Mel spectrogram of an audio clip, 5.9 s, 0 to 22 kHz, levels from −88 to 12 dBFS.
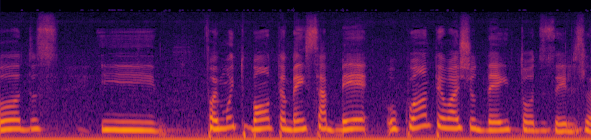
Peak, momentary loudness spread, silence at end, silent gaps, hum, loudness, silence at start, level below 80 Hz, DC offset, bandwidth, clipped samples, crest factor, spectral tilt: -6 dBFS; 8 LU; 0 s; none; none; -20 LUFS; 0 s; -40 dBFS; 3%; 15 kHz; under 0.1%; 14 dB; -6 dB/octave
